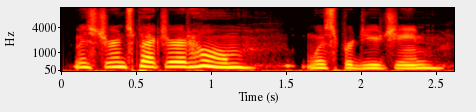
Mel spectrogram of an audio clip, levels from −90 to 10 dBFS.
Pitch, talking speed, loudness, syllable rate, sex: 210 Hz, 135 wpm, -16 LUFS, 5.7 syllables/s, female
